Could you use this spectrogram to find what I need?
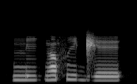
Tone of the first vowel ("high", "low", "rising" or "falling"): high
